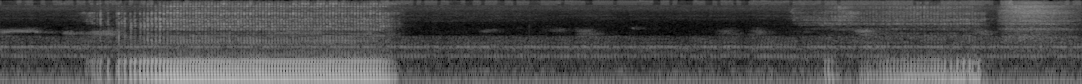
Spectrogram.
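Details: Blue snoring: two droning, buzzy snores, one long and one short, over a steady room hum.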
